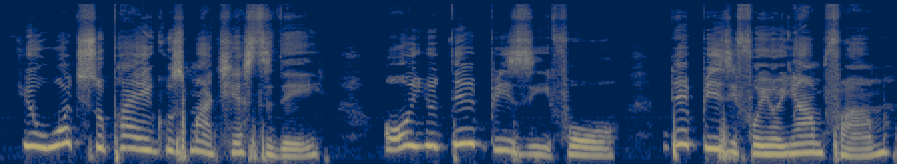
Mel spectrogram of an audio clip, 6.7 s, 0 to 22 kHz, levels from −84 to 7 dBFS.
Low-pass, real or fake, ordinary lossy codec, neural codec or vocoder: none; fake; none; vocoder, 48 kHz, 128 mel bands, Vocos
